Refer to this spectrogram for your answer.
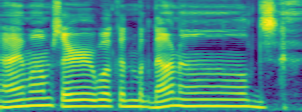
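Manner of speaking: put-on caricatured Filipino accent. Discussing racial undertones in how Filipinos are expected to sound, doing a stereotyped Filipino accent. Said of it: "what should a Filipino sound like?".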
